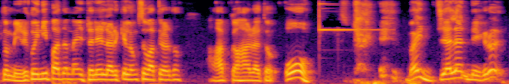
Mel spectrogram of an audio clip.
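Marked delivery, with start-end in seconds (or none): 4.0-5.1 breathy high-pitched giggle; high squealing laugh. Real, not acted. Bursts out laughing at chat.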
